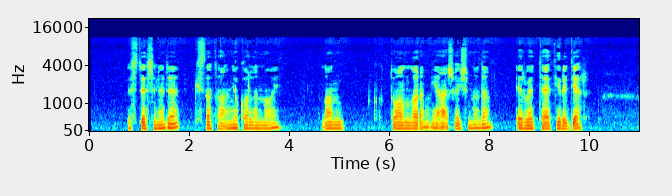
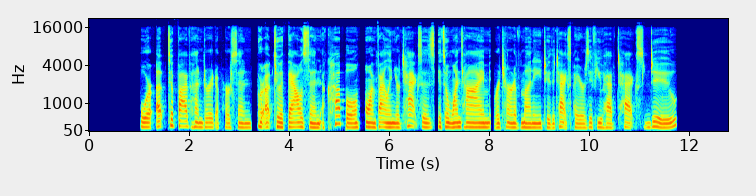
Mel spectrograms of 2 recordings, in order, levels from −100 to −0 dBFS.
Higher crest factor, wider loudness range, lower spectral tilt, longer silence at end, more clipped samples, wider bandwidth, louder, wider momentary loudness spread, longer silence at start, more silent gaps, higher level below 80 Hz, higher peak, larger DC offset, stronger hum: about the same, 20 dB vs 18 dB; about the same, 3 LU vs 4 LU; first, -7.5 dB/octave vs -5 dB/octave; about the same, 1.1 s vs 1.05 s; neither; second, 11 kHz vs 17 kHz; about the same, -24 LUFS vs -24 LUFS; first, 12 LU vs 6 LU; second, 0.8 s vs 1.05 s; second, none vs 3.26-3.36 s, 6.92-6.97 s, 8.04-8.09 s; first, -50 dBFS vs -72 dBFS; about the same, -4 dBFS vs -6 dBFS; neither; neither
